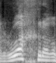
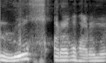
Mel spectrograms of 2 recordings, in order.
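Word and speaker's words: רוח: 자, 루아흐라고 발음합니다. 원래는 루흐라고 이름절로 발음해야 되는데 후음이 받침으로 오면 발음이 어려우니까 아를 살짝 첨가해 주는 거예요.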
